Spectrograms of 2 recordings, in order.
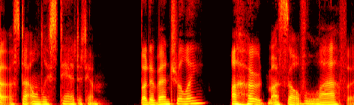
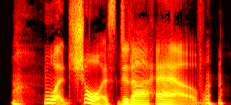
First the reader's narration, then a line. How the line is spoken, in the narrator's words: cackled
